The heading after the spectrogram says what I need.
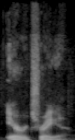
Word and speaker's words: Eritrea: Thank you for the proper pronunciation. Eratraa.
